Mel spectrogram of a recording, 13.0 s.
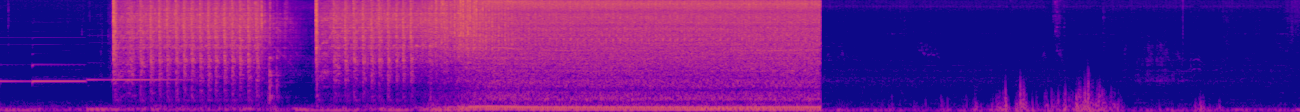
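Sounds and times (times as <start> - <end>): engine cranking on starter: 1.1 - 8.2
engine idling: 1.2 - 8.2.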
